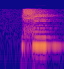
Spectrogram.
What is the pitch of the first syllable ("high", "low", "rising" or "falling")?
high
